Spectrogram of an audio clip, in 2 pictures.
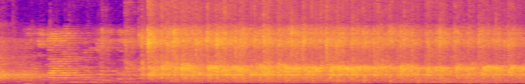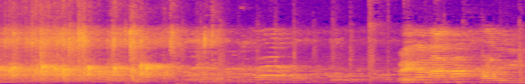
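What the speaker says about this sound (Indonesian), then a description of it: "Tepuk tangan dulu untuk kita." Vocational high school students applaud together in a classroom, a dense, loud burst of clapping lasting several seconds between stretches of a teacher's speech.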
